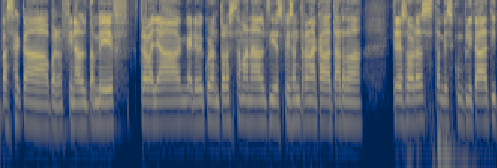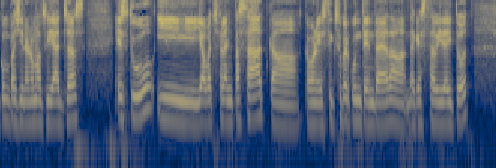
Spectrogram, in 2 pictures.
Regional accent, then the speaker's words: Granollers, Catalonia, Spain; vaig decidir tornar aquí a casa, a Granollers, d'on sóc jo

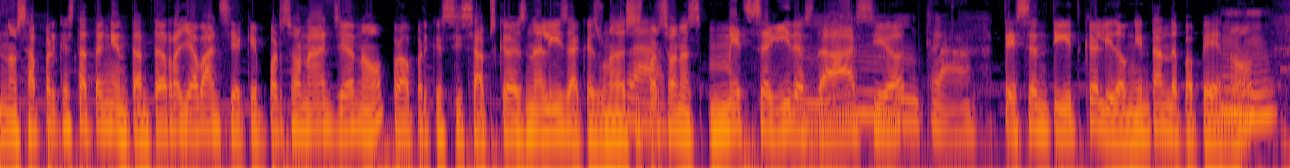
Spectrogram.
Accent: Balearic Islands, Spain; Com a mallorquí també vos puc afegir que hi ha forts rumors a sa illa

